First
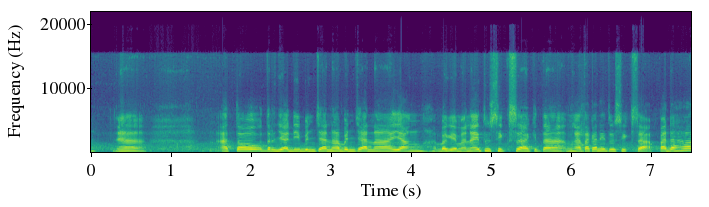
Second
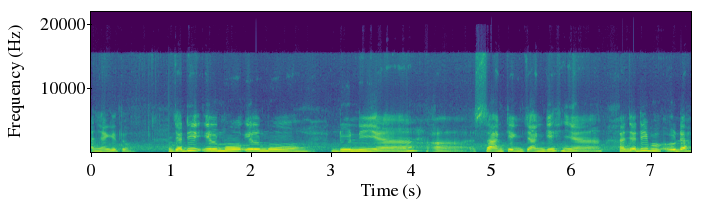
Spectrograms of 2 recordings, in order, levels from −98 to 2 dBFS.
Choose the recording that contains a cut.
second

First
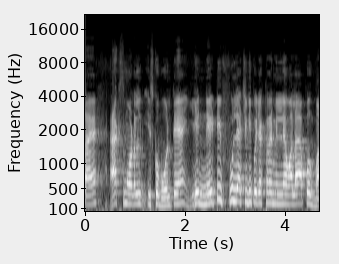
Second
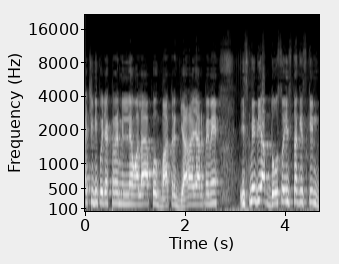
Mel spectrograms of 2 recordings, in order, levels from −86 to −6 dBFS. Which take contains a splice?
first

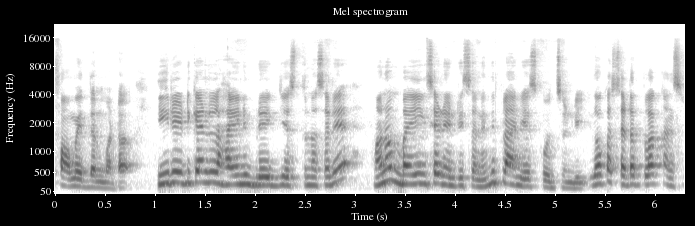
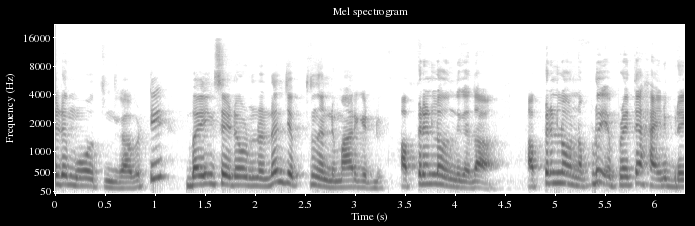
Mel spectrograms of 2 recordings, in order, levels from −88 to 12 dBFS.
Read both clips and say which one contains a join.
second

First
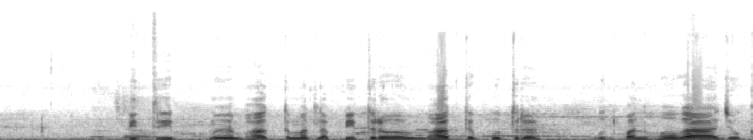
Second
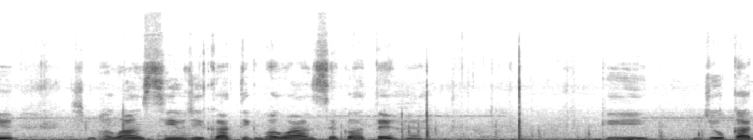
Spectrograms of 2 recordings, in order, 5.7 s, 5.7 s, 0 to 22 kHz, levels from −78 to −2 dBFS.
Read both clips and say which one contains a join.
second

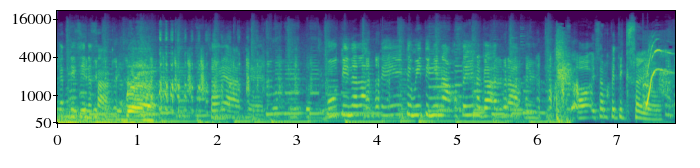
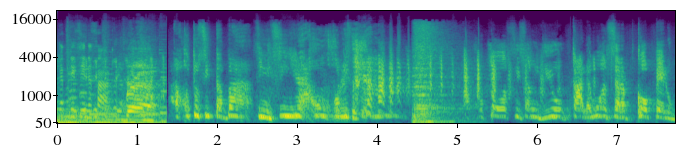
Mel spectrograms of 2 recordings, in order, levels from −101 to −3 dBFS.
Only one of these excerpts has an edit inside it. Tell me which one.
second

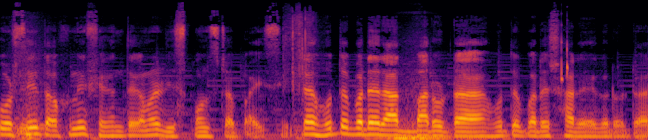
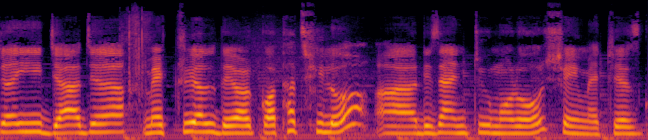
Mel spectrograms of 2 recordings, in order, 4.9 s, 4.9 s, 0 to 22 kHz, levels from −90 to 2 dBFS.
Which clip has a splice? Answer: first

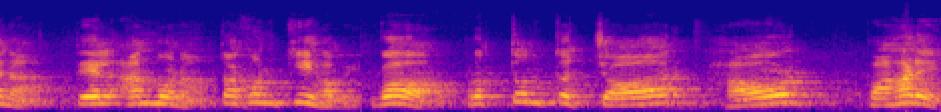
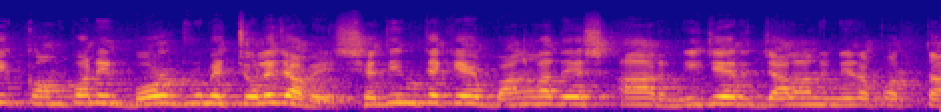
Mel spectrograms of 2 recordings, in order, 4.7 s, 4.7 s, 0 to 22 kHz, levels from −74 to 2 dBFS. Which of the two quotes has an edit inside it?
first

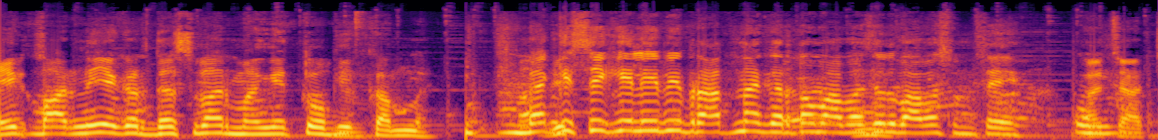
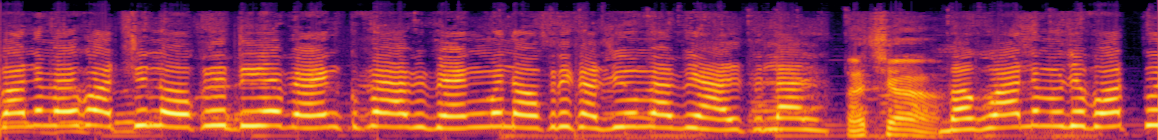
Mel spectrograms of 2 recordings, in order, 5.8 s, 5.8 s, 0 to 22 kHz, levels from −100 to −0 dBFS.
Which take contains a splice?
first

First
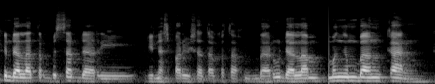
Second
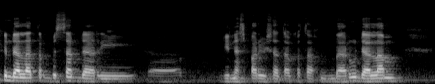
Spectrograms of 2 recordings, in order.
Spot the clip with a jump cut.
first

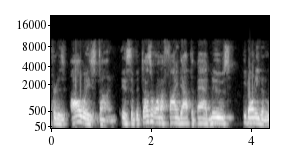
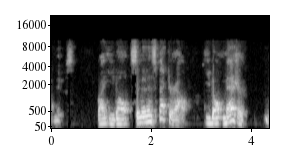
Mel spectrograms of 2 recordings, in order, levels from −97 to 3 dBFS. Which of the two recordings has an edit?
second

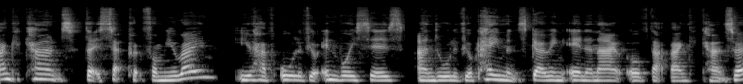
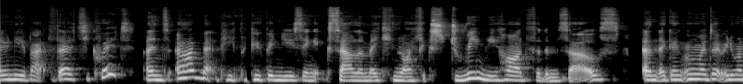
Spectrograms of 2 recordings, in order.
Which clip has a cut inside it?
second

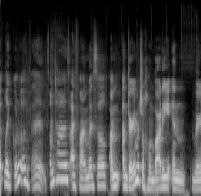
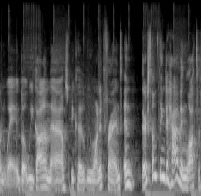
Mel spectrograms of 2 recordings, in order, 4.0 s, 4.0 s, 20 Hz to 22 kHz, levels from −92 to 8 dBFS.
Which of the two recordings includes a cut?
first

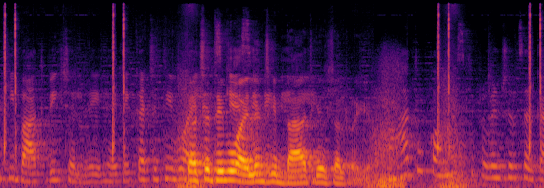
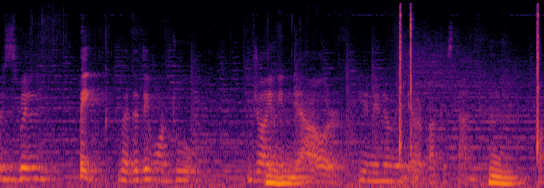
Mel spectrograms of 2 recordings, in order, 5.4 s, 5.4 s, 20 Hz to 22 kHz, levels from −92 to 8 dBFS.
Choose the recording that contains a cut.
first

